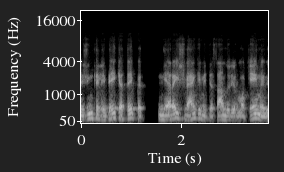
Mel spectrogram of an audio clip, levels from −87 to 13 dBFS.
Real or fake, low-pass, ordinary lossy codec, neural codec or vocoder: fake; 10.8 kHz; Opus, 32 kbps; vocoder, 44.1 kHz, 128 mel bands, Pupu-Vocoder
